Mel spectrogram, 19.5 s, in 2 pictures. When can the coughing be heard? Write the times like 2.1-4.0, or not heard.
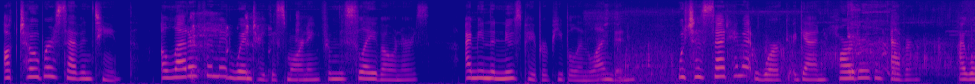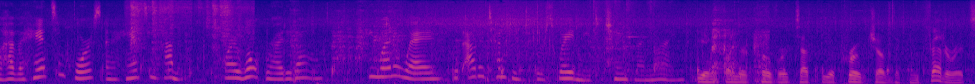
1.9-3.8, 8.4-9.0, 16.8-17.4.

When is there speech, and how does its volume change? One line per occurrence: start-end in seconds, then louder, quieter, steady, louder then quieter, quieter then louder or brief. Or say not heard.
0.0-19.4 steady.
